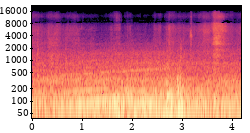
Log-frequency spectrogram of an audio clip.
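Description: Steady low rumble of a car's engine and road noise heard inside the cabin through a phone microphone, with a short hiss near the end.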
